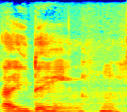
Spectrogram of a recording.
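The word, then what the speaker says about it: Étaín: but it's pronounced Aideen.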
